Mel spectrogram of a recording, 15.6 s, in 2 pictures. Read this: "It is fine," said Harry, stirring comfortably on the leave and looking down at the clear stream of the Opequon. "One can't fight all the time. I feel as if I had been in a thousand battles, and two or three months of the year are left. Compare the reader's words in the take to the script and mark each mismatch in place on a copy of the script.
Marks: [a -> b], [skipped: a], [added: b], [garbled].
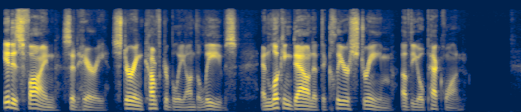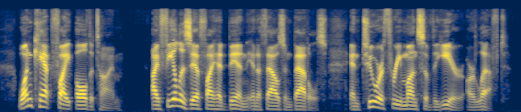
"It is fine," said Harry, stirring comfortably on the [leave -> leaves] and looking down at the clear stream of the Opequon. "One can't fight all the time. I feel as if I had been in a thousand battles, and two or three months of the year are left.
